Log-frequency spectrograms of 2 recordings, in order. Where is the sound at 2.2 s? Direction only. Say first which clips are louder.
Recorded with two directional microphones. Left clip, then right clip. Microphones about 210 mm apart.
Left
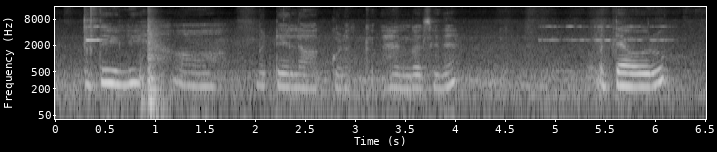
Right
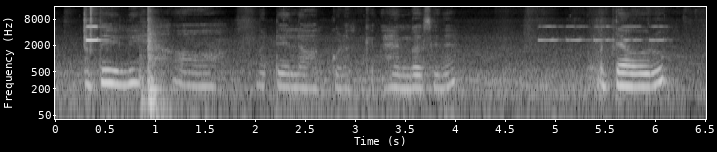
Left 1 dB; 5° right (ahead or behind).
